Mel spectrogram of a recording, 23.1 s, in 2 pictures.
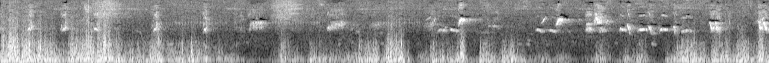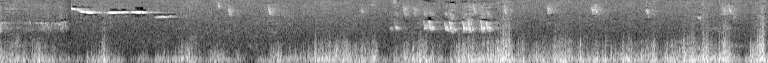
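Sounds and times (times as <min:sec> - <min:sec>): low rumble: 0:00.0 - 0:18.1
birds chirping: 0:00.0 - 0:23.0.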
